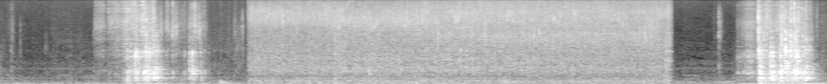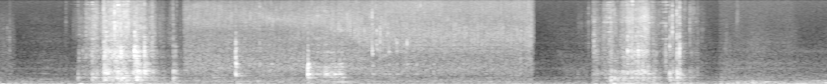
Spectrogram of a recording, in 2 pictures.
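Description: Dough balls deep-frying in hot oil, a steady sizzle. It is broken four times by short clattering bursts as a slotted metal skimmer tips batches of fried balls onto a parchment-lined metal baking tray.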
